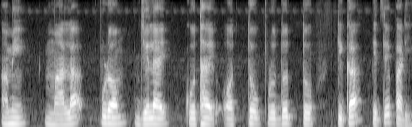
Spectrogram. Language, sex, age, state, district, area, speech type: Bengali, male, 18-30, West Bengal, Kolkata, urban, read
